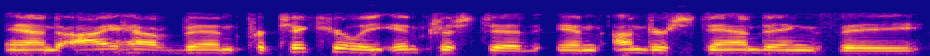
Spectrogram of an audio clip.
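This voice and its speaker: A man's voice: medium pitch, little pitch movement, a little slow, dry recording. An American man hosting a phone interview, earnest and wordy with frequent fillers. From United States. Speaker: interviewer, host. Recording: dry, slightly muffled phone recording.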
